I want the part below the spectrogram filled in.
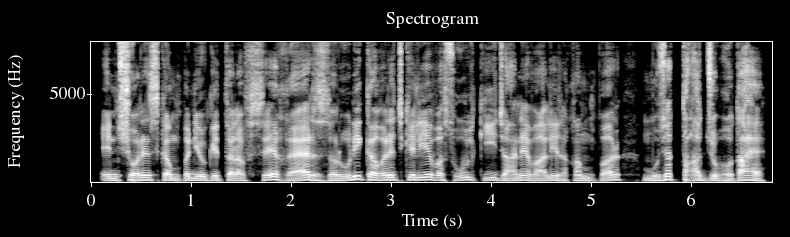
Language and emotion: Urdu, surprised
